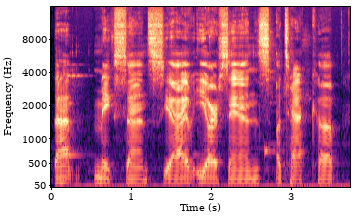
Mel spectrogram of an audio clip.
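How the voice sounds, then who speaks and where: A man's voice: low-pitched, steady tone, takes it slowly, a bit bright, soft background music. A man chatting casually with friends while playing a game. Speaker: gaming friend on stream. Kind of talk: casual gaming chat.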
